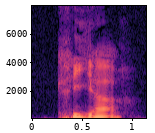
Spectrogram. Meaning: shrill (of sound); garish (of colour etc.)
- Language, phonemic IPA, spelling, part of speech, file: French, /kʁi.jaʁ/, criard, adjective, Fr-criard.ogg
